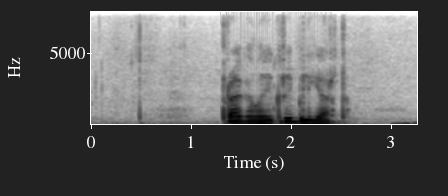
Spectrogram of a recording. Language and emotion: Russian, neutral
